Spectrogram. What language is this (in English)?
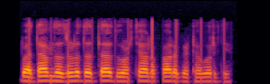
Pashto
